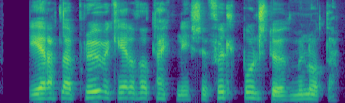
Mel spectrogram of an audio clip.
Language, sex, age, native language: Icelandic, male, 40-49, Icelandic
